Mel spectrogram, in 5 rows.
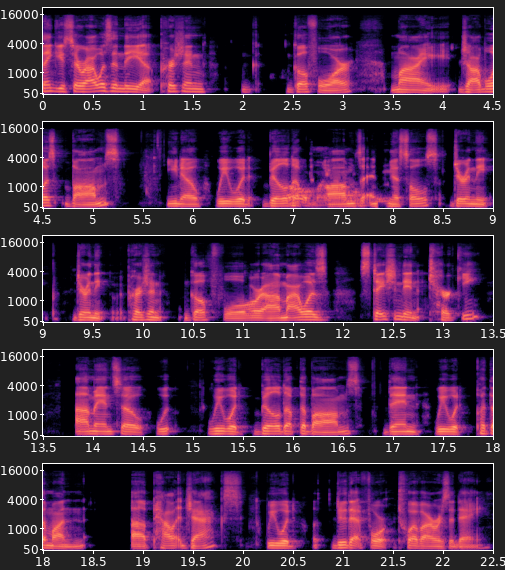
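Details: Stuttering in a 47-year-old man who has stuttered since fifth grade, with repetitions and fillers heard.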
